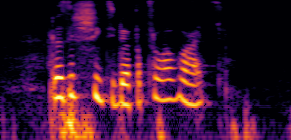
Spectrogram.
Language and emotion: Russian, positive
